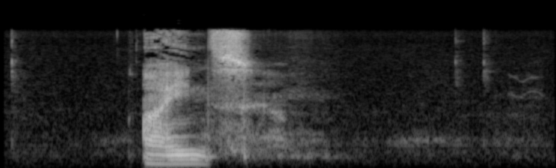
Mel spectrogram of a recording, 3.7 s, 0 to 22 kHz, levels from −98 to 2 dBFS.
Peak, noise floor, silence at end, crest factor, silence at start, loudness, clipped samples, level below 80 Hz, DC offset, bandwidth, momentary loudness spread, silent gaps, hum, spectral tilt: -4 dBFS; -70 dBFS; 1.8 s; 24 dB; 0.95 s; -20 LUFS; under 0.1%; -80 dBFS; under 0.1%; 11.5 kHz; 16 LU; none; none; -0.5 dB/octave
